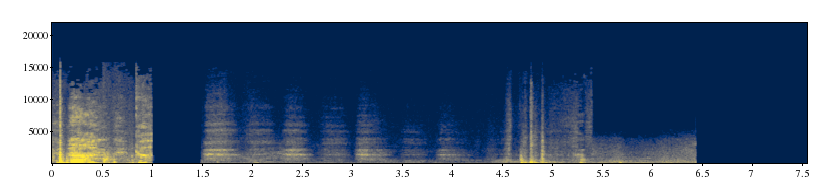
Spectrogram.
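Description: A young man groans and snores loudly nearby.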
